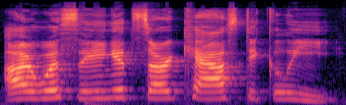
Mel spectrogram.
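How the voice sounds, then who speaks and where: A woman's voice: sits high, fairly even intonation, a little slow, sharp tone. A young woman streamer chatting casually with viewers, playful and sarcastic, teasing, with many "like" fillers. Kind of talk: casual chat. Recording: faint background music.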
